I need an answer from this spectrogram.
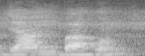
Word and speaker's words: যানবাহন: যেমন তুমি যদি বলো যানবাহন, এই যে যানবাহন, তাহলে এই যানবাহন শব্দটা উচ্চারণ করতে গেলে তোমার কিন্তু উচ্চারণে বর্গীয় জ দিয়ে করতে হবে, যান বা হন এরকম উচ্চারণ করতে হবে। তাহলে দেখা যাচ্ছে আমরা কিন্তু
